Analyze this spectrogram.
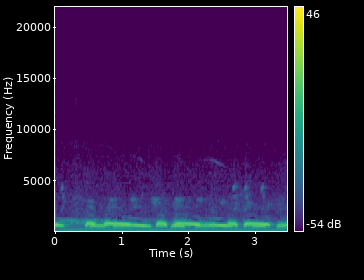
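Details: Spotted dove, one of two types named in a lure recording, calling with repeated low hollow coos, each phrase a short note followed by a longer slightly falling coo, about one phrase per second, with faint background hiss.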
